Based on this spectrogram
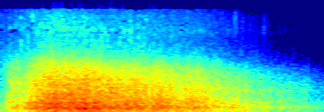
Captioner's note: thunder rumbles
